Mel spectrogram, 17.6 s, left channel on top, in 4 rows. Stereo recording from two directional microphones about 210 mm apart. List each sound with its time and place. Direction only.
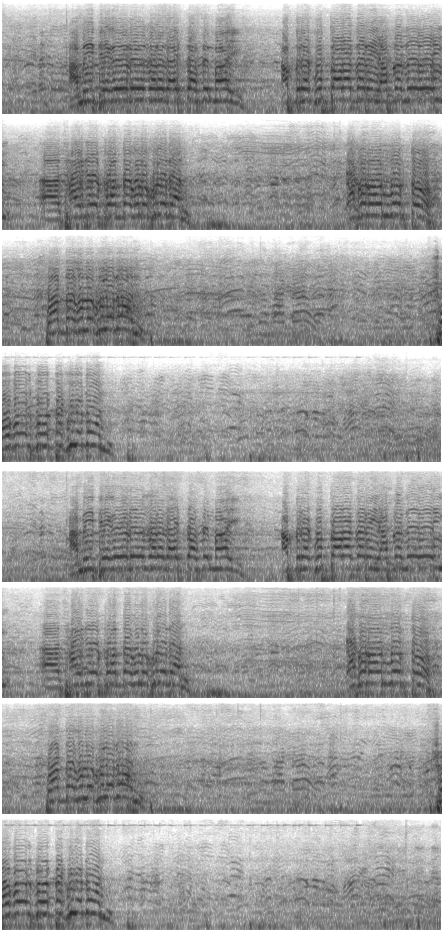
0.6 s a man's voice: 40° left (ahead or behind)
7.8 s a man's voice: 30° left (ahead or behind)
13.1 s a man's voice: 30° left (ahead or behind)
